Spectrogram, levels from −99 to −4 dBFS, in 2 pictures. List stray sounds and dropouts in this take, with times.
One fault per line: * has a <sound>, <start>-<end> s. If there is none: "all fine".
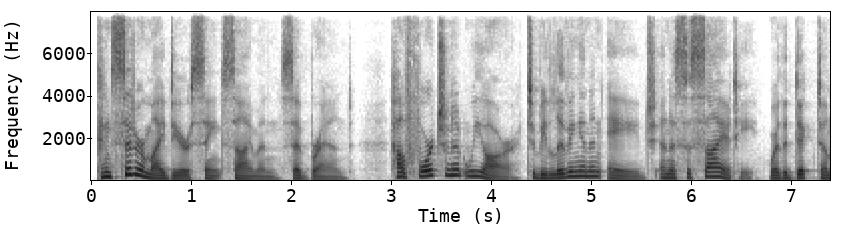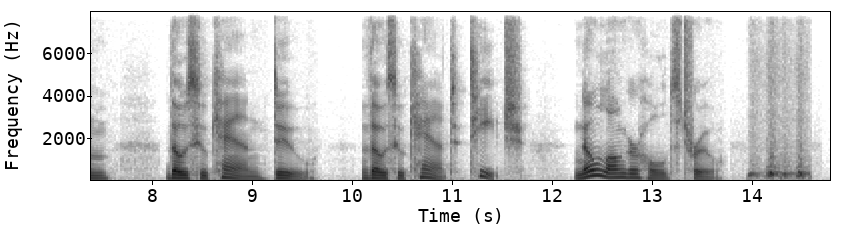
* has a whoosh, 14.0-14.6 s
